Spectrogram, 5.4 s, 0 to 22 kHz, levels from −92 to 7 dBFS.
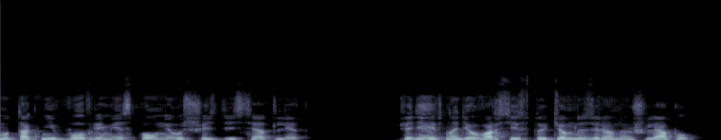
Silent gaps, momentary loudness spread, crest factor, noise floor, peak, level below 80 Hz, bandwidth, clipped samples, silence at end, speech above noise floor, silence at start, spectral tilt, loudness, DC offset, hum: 2.42-2.95 s; 10 LU; 20 dB; under -90 dBFS; -10 dBFS; -78 dBFS; 7.4 kHz; under 0.1%; 0.25 s; over 60 dB; 0 s; -8 dB/octave; -31 LUFS; under 0.1%; none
